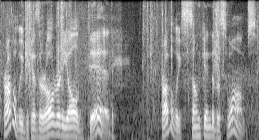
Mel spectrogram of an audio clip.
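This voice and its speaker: A man's voice: medium pitch, big pitch swings, normal speed, a little hiss or hum. Casual swearing man streaming a game. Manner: casual, swears, reads text aloud. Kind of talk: gaming stream commentary.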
